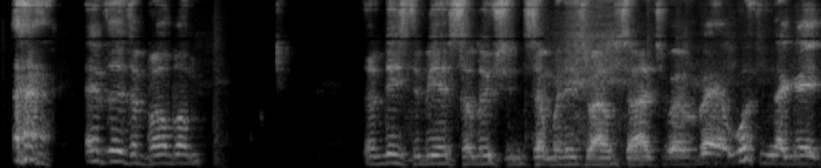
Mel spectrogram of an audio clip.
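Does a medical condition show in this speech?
Yes: motor neurone disease; onset with left hand weakness, twitching, arm weakness, speech therapists offered; about 4 years since diagnosis.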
